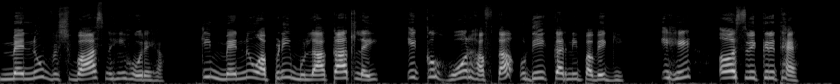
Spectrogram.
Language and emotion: Punjabi, angry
